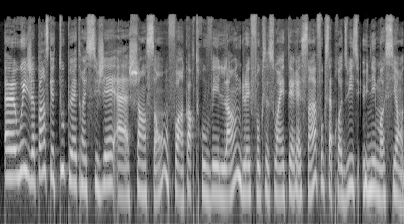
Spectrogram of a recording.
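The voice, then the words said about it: Québécois French accent. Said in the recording (French): “vous êtes québécoise ... oui, ça s'entend un peu. un tout petit peu ... je trouve ça génial, l'accent”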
